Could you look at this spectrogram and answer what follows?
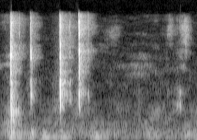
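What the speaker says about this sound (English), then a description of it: "I can start typing it" Someone types on a computer keyboard: four crisp, close keystrokes in a quick uneven burst, then near-quiet with a faint late click.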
